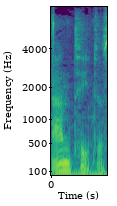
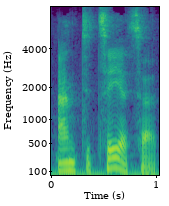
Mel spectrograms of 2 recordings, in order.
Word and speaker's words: anteater: we didn't get any anteaters so far but um anteater I kept pronouncing it anti-theater but actually it's ant eater I couldn't read it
